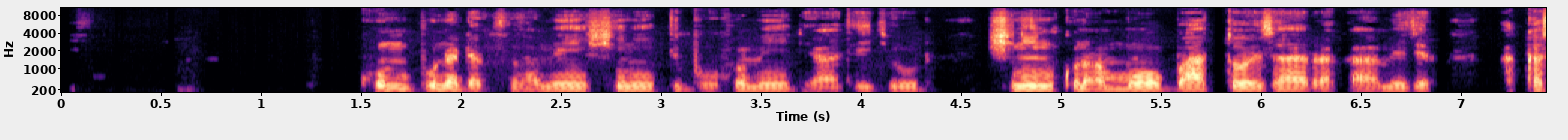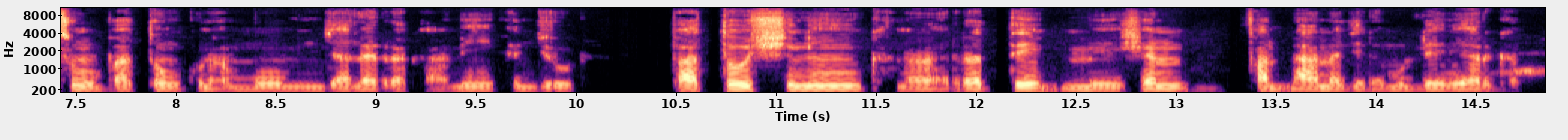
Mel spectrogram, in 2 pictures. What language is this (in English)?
Oromo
